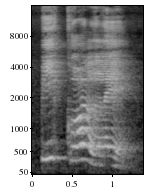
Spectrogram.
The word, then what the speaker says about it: picolé: Picolé. A sílaba tônica é o lé, é a última sílaba, ela é oxítona.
